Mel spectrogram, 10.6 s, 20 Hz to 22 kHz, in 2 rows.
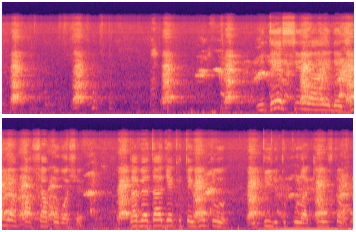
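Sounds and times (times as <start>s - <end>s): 
dog barking: 0.1s - 0.5s, 1.1s - 1.4s, 2.4s - 2.7s, 3.3s - 7.4s, 8.2s - 10.5s
speech: 3.8s - 10.5s.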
